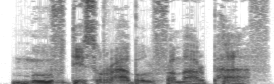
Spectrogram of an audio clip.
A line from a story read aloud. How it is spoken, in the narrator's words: Fuchtus rumbled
